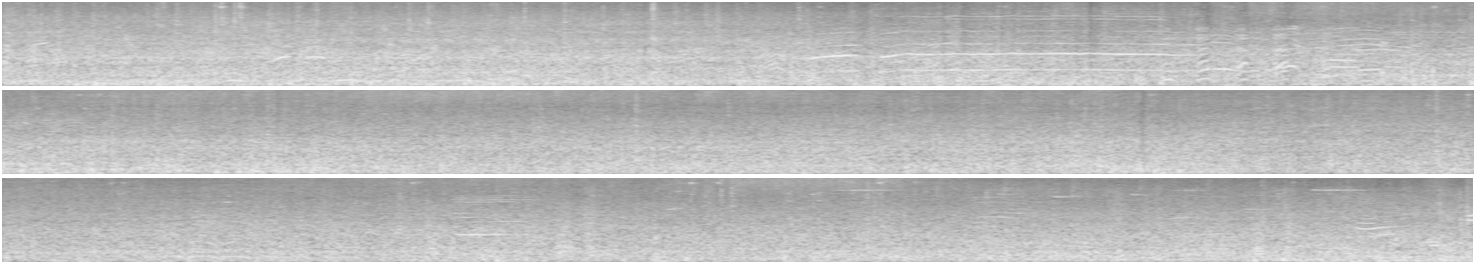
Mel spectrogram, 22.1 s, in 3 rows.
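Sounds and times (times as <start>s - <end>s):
wheels clattering on rails: 0.0s - 22.0s.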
